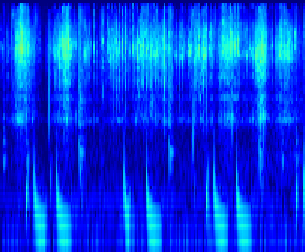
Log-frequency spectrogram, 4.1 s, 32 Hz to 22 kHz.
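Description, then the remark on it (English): Small 4.5 caliber lead balls for a black powder gun rattle and clatter inside a small metal tin in a steady, gritty stream, with repeated bursts of clicking rising and falling in an uneven rhythm. Moderately loud, with no one speaking. “These are lead balls.”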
